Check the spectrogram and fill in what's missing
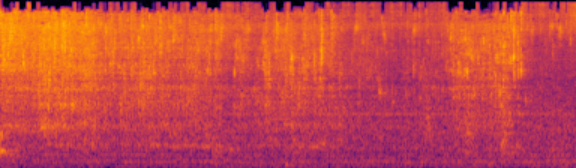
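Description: Water pours steadily into a rice pot for bagara rice, a bright splashing rush that softens and swells over a few seconds.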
